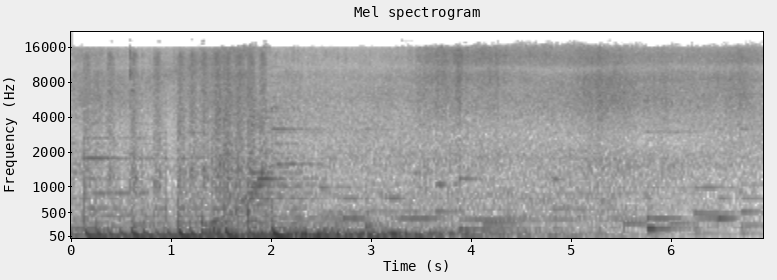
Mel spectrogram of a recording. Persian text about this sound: ماشین آتش نشانی هم با تعجب از اینکه آخه اینا چجوری خودشون رو به این وضع درآوردن، با فشار روشون آب گرفت و تمیزشون کرد.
